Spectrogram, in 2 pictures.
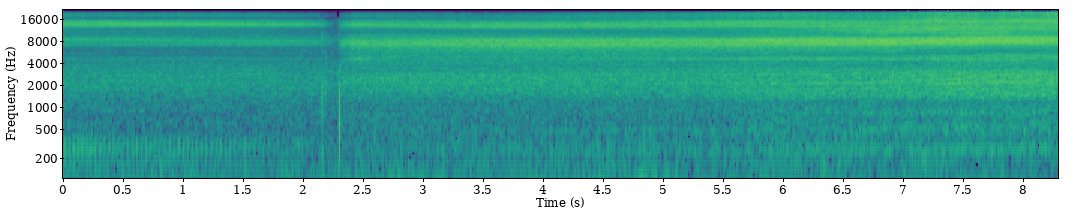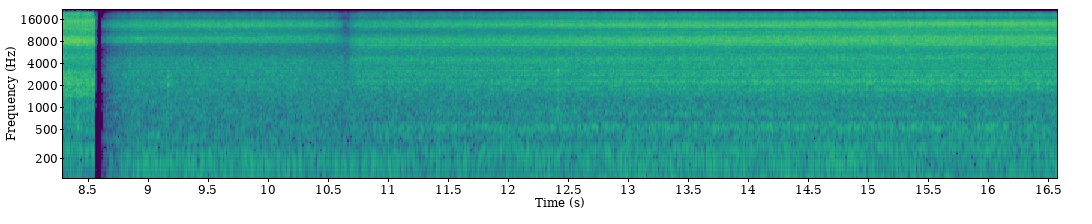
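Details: Hissing from a rescued Russell's viper in India: sustained harsh, airy exhalations that swell slightly, stop abruptly midway, then resume as a steady breathy hiss.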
